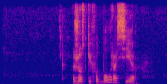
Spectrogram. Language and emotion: Russian, neutral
